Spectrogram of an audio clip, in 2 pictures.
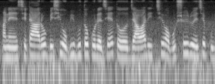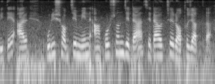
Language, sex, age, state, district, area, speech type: Bengali, female, 30-45, West Bengal, Kolkata, urban, spontaneous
